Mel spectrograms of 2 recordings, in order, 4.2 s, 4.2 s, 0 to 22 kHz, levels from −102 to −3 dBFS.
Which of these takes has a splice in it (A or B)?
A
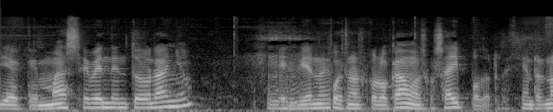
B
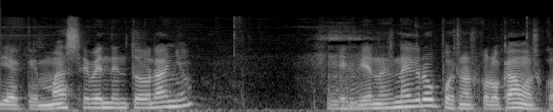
A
